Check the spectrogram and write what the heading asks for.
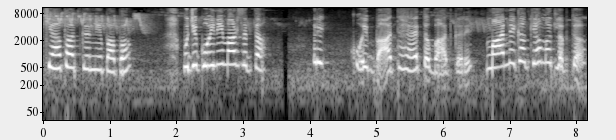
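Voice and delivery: high, heated protest; wife protests to her parents about the slap, indignant. Acted. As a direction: stand up for yourself, fiercely. Daughter protests being slapped.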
